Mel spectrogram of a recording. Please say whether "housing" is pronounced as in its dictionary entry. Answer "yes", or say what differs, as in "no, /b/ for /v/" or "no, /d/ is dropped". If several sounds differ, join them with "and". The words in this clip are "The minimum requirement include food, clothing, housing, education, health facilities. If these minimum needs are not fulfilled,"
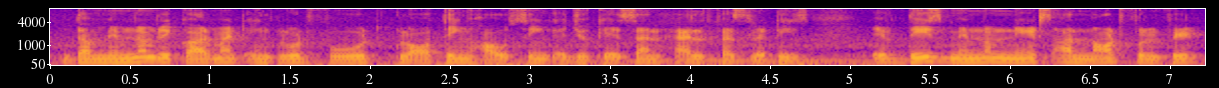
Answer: no, /s/ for /z/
